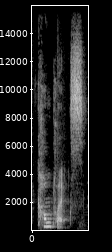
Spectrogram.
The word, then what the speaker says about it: complex: Complex. Now in standard British English, there's just one way to pronounce this word, with the stress on the first syllable.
